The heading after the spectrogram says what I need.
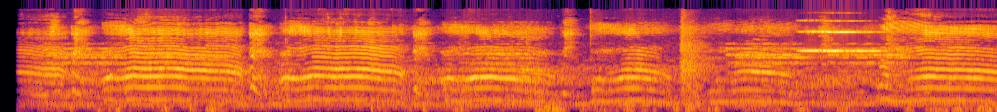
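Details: A one-day-old newborn cries continuously in high-pitched, wavering wails with brief catches for breath.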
